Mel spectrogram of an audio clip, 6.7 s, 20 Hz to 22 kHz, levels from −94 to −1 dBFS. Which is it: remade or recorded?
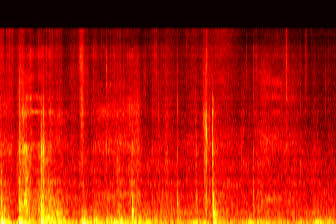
remade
